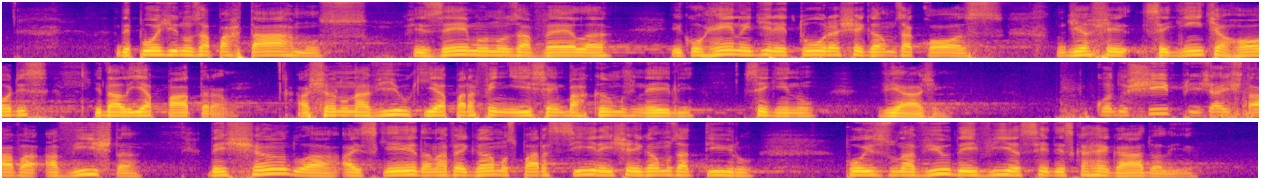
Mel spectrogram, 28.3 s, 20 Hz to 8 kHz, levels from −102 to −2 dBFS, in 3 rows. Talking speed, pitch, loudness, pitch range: 125 wpm, 135 Hz, -17 LUFS, 120-145 Hz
